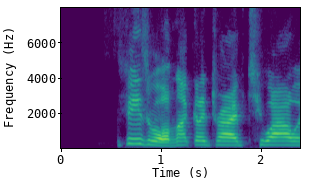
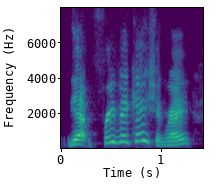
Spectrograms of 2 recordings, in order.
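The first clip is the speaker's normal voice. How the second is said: ordinary talk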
